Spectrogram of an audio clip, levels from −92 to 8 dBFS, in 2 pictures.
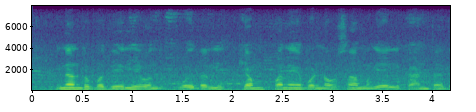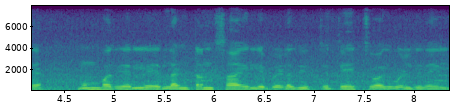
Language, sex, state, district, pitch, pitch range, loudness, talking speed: Kannada, male, Karnataka, Chamarajanagar, 135 Hz, 125-140 Hz, -18 LUFS, 120 wpm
